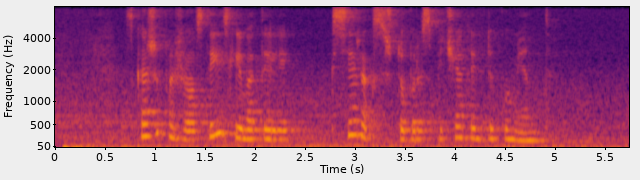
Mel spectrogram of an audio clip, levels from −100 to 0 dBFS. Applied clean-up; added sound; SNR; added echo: none; none; none; none.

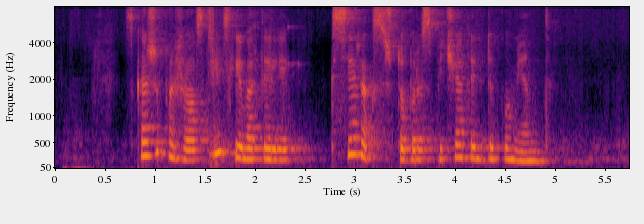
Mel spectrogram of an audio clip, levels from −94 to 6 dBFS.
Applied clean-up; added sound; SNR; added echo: neural separator model SepFormer DNS4.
